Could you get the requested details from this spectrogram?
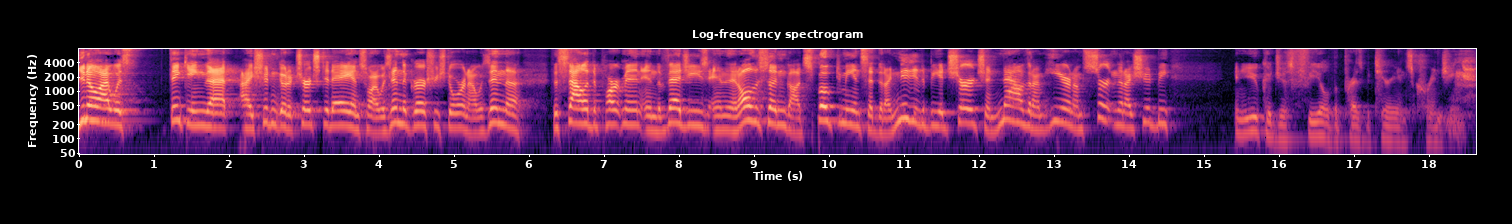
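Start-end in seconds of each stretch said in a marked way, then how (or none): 0.0-14.6 loud, pitched-up voice projecting over a whole room. Retelling a woman who stood up during a sermon, imitating her loud voice. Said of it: "starts talking in a loud voice and says".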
